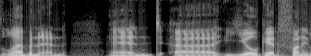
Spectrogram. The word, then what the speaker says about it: Lebanon: But people from out of state always think we're saying it wrong because the country is pronounced Lebanon, right? – Right.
